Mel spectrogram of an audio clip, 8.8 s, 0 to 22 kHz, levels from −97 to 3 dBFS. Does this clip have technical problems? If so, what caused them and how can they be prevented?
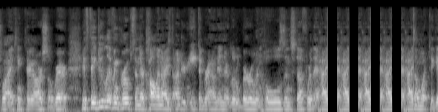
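Yes. From 6.54 to 8.26 s there is a stutter with silent gaps: a 237 ms fragment plays four times at a steady 429 ms period, each repeat followed by about 192 ms of digital silence. The likely cause is a stalled stream or player replaying its last buffered fragment at each retry. The audio that should have played is lost. Deeper buffering and a stable delivery path would prevent the stall.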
